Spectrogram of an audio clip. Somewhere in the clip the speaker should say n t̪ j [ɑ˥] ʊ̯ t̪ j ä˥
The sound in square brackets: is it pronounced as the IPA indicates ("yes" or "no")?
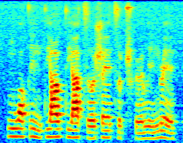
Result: yes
